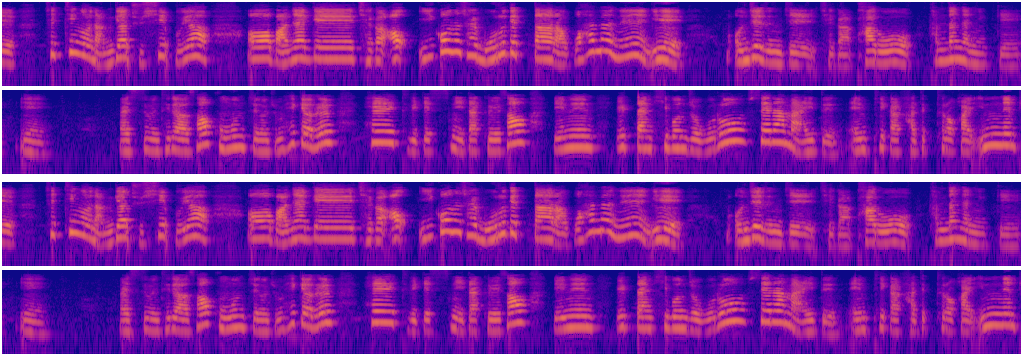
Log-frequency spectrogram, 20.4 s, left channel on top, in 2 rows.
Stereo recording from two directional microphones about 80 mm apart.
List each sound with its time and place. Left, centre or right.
0.0 s speech: left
